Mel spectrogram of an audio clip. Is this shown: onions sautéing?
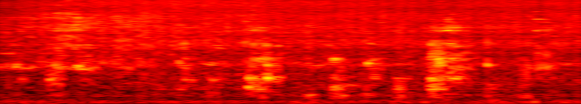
yes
